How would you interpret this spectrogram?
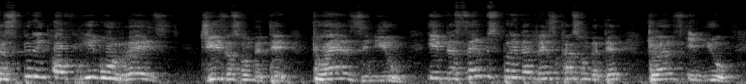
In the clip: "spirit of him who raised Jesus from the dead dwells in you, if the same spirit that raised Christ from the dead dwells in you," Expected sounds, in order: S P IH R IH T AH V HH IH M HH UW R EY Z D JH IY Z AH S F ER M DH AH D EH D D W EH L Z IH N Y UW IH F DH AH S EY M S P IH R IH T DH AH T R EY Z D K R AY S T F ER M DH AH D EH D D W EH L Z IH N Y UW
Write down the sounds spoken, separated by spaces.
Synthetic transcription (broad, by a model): S P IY R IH T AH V HH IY M HH UW R EY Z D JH IY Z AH S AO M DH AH D EH D D W EH L Z IH N Y UW IH F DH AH S EY M S P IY R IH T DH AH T R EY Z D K AY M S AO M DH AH D EH D D W EH L Z IH N Y UW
